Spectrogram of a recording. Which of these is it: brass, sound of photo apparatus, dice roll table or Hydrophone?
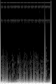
Hydrophone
